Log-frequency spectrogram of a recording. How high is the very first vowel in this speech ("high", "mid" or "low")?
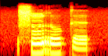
mid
